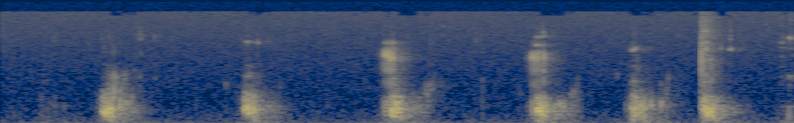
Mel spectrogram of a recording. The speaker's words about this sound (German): Jetzt hört er, dass ich wie eine Kuh trinke.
